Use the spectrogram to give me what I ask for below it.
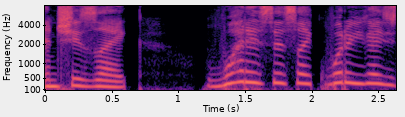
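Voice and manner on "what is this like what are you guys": put-on angry outburst, much higher. Recalling rules growing up, the speaker acts out a woman walking in, imitating her angry outburst. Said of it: "she's so mad".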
